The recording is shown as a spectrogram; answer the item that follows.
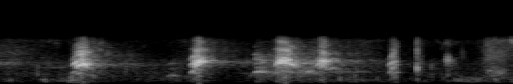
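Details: A pet dog gives a few loud barks spaced about a second apart, then quicker, softer yips and a short whimper at the end.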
